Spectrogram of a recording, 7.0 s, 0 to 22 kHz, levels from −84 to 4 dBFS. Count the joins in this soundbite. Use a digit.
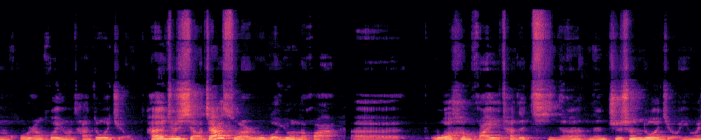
2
